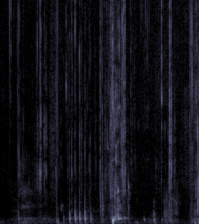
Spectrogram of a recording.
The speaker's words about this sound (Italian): Questo è un tema enorme perché un tema, mi scuso, bevo un sorso d'acqua, perché è un tema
